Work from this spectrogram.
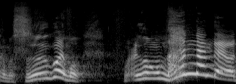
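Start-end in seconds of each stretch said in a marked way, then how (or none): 1.1-2.4 mock very slow, pitched-up, stretched-out furious yell. Telling how someone got angry at silent dawn phone calls; retelling an angry outburst. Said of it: "やっぱこう怒ったんですって".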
